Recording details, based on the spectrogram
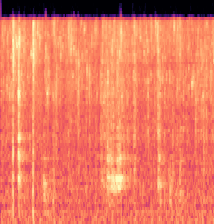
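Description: Kumara gnocchi sizzle and fry in a hot pan, a steady crackling hiss close by, with a few sharp clicks as pieces are moved and stirred.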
